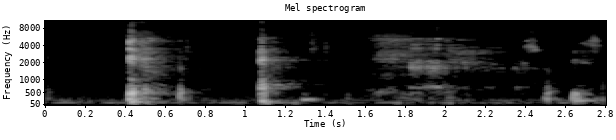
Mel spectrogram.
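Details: Two sharp, abrupt dry-sounding coughs in quick succession, then a softer breathy exhale, from an adult with a cough attributed to cold weather in Riyadh, Saudi Arabia, while preparing a lemon, salt and ginger drink.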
